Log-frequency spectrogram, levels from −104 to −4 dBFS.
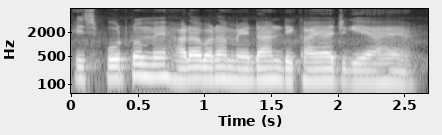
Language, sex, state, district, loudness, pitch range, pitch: Hindi, male, Arunachal Pradesh, Lower Dibang Valley, -14 LUFS, 115-135 Hz, 125 Hz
